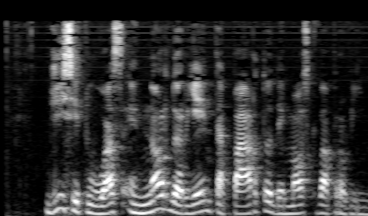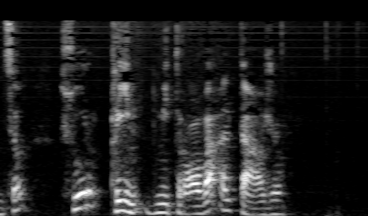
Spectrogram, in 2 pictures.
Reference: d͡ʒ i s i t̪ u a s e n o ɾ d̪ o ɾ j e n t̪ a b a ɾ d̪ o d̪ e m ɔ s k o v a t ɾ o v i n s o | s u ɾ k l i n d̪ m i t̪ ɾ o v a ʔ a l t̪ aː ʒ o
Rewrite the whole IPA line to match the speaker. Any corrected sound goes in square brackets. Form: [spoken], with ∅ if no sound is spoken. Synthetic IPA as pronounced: d͡ʒ i s i t̪ u a s e [nː] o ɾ d̪ o ɾ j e n t̪ a [p] a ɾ [t̪] o d̪ e m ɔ s k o v a [p] ɾ o v i n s o | s u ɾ k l i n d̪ m i t̪ ɾ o v a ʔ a l t̪ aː ʒ o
